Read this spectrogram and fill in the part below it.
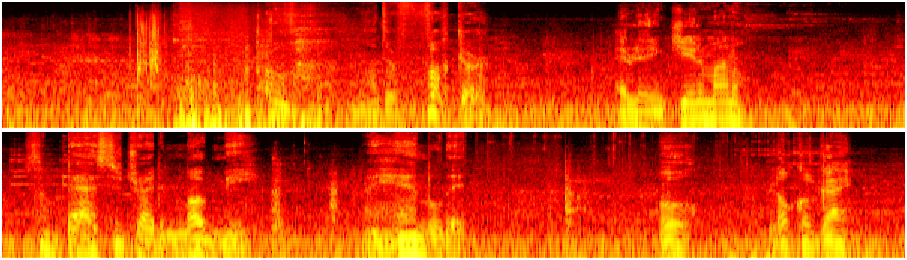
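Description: A man talks calmly and closely in a deep voice.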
